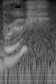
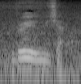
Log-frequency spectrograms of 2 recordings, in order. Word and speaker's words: Bruges: B-R-U-G-E-S. Bruges. – That's not Bruges? – No, the S is silent. A lot of letters in Dutch.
